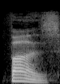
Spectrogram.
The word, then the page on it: fuzz: American English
